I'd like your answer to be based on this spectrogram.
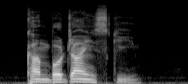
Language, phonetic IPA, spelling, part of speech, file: Polish, [ˌkãmbɔˈd͡ʒãj̃sʲci], kambodżański, adjective, Pl-kambodżański.ogg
